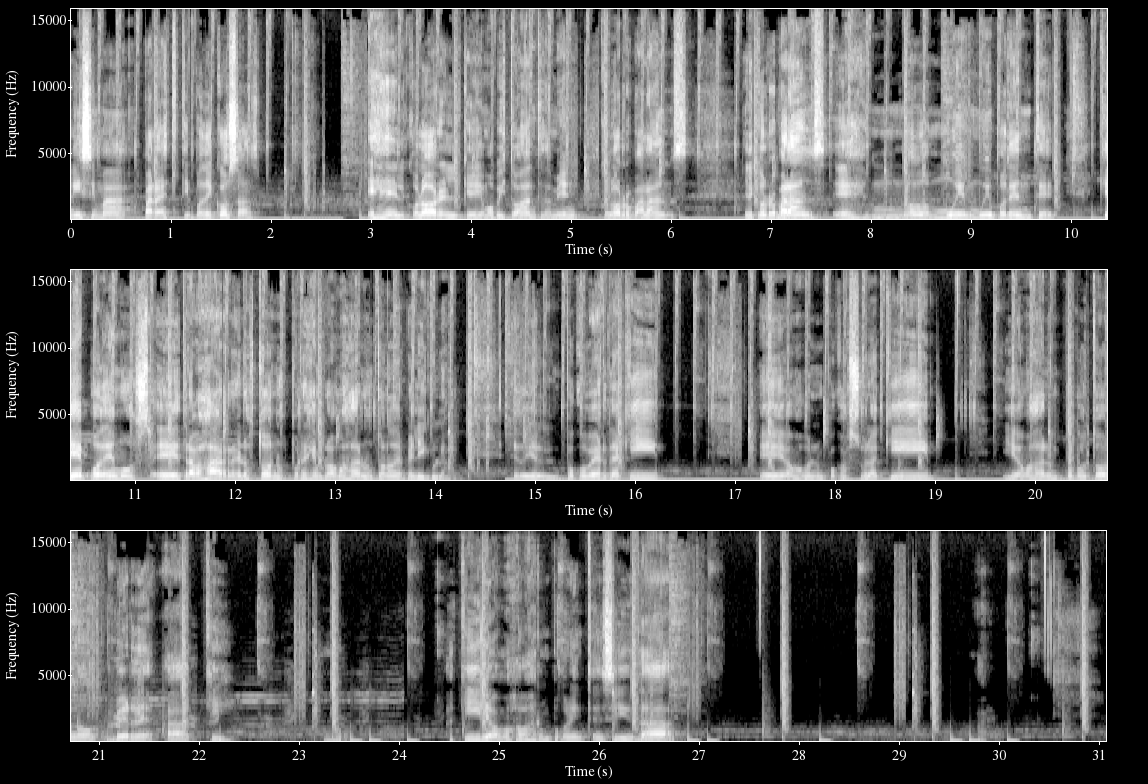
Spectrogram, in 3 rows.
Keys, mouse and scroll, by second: 2.3 shift+a, 9.0-9.5 scroll up 5, 10.1 middle click, 14.0 click, 15.5 click, 17.5 click, 20.0 click, 25.2 click.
